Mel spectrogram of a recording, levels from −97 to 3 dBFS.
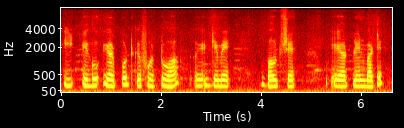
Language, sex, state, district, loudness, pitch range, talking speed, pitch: Bhojpuri, male, Uttar Pradesh, Gorakhpur, -18 LUFS, 165-195 Hz, 100 wpm, 175 Hz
